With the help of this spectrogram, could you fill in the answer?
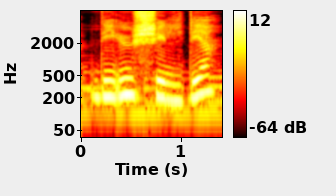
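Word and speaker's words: Den uskyldige: Filmin adı Norveççe'de şöyle okunuyor. Die Uskyldige.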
